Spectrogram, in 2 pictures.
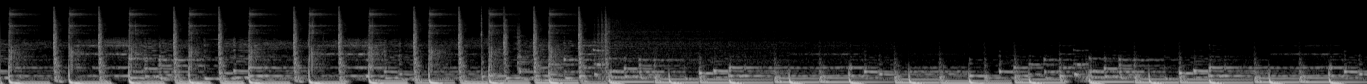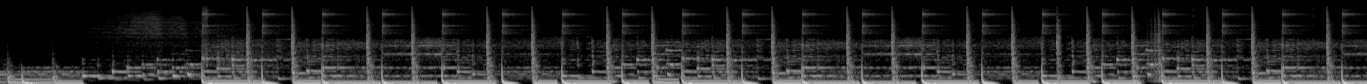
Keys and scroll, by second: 0.0 alt+a, 6.7 s, 11.3 alt+a, 13.7 ctrl+j, 24.1 ctrl+z.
